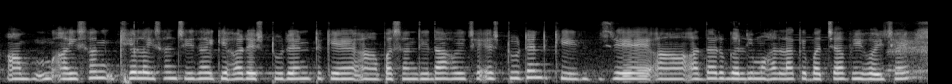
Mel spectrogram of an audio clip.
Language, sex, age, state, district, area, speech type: Maithili, female, 18-30, Bihar, Sitamarhi, urban, spontaneous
